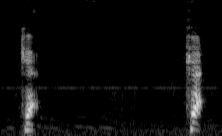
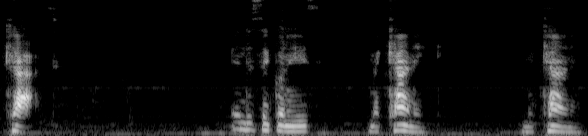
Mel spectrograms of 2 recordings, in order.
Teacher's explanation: Your manner of articulation is plausible, and your place is velar, and is a voiceless consonant sounds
